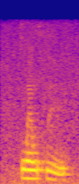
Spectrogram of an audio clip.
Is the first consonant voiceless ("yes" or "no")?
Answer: yes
